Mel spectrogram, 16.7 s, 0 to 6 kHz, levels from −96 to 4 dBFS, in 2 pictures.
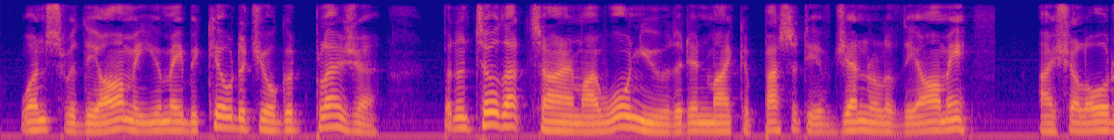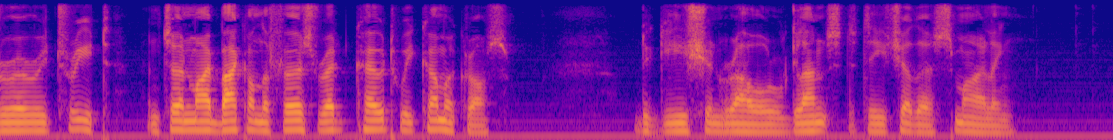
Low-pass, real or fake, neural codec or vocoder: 5.4 kHz; real; none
